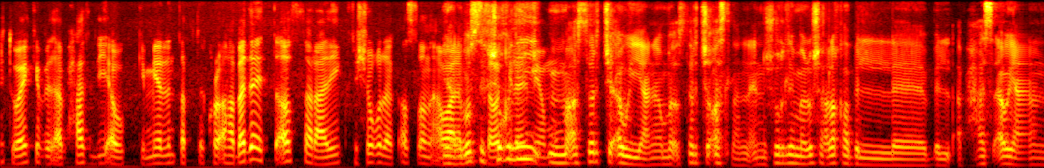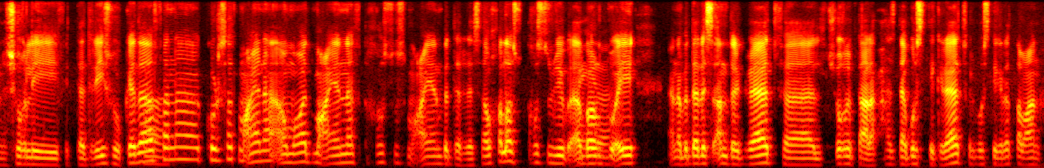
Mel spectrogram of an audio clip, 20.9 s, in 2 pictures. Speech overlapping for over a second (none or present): present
